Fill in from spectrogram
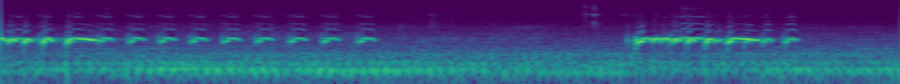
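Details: Zebra dove of a local strain, calling energetically to challenge rivals: a long run of about a dozen quick, evenly spaced clipped coos, then a second burst starting with a rolling trill, steady low rumble behind.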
